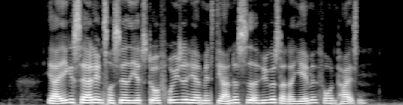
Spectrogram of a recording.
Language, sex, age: Danish, female, 26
